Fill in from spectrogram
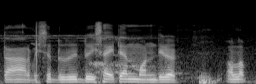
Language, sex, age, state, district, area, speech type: Assamese, male, 60+, Assam, Morigaon, rural, spontaneous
